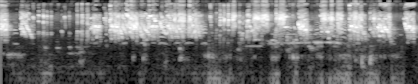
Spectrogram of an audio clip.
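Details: Chirping budgies: quick bursts of scratchy warbling chatter, several a second, with a faint lower squawk now and then.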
